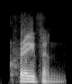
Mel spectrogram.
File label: "craven", American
